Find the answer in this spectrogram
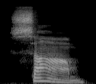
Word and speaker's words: psalm: Psychology psalm. Here we don't pronounce the P at all. We just say pronounce the S sound. Psychology.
